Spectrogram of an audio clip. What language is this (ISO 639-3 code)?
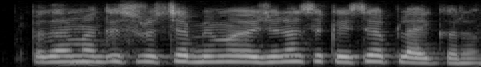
bho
